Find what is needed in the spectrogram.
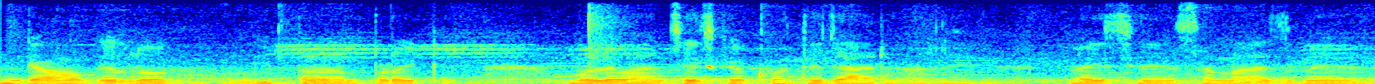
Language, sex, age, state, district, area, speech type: Maithili, male, 30-45, Bihar, Sitamarhi, rural, spontaneous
